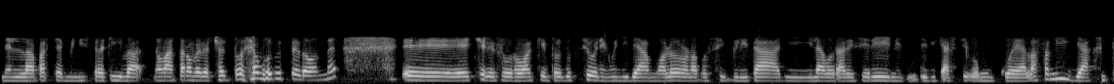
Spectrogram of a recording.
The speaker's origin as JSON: {"language": "Italian", "town": "Gragnano", "region": "Campania", "country": "Italy", "tie": "born or raised there", "said": "Noi siamo nati a Gragnano, siamo cresciuti e continuiamo a viverci. Ci sentiamo legati al territorio perché ci ha dato tanto."}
